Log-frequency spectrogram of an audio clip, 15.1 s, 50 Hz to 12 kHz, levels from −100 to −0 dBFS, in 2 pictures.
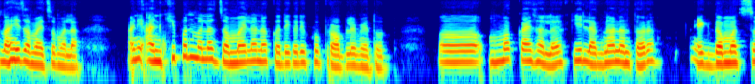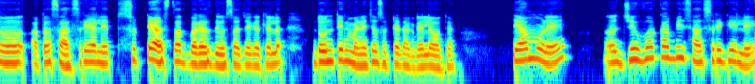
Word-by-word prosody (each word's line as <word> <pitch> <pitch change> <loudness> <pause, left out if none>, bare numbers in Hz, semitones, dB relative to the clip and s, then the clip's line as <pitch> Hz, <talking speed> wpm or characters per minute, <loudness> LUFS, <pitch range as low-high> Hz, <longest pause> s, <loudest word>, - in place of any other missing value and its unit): नाही 220 +3 +4
जमायचं 190 -5 0
मला. 165 -2 -2 0.5
आणि 250 +3 0
आणखी 225 +4 +1
पण 295 +1 0
मला 260 -3 +2
जमायला 210 +2 +2
ना 220 -1 +1
कधीकधी 195 +1 -2
खूप 210 -2 -5
प्रॉब्लेम 175 -2 -1
येतो. 155 0 -4
अ, 150 +8 -13 0.5
मग 220 +4 0
काय 230 -1 +2
झालं, 195 -3 0
की 235 -1 -1
लग्नानंतर, 195 0 +1 0.5
एकदमच 195 +2 +3
अ, 205 -1 +4
आता 200 +2 -1
सासरे 205 +2 0
आलेत. 205 -2 +2 0.2
सुट्ट्या 245 0 +3
असतात 220 +1 +2
बऱ्याच 190 0 +4
दिवसांच्या 180 0 -1
घेतलेल्या, 180 +3 -1 0.3
2-3 225 +2 +3
महिन्यांच्या 185 +1 +1
सुट्ट्या 190 -2 -3
टाकलेल्या 165 -1 -1
होत्या. 160 +1 -4 0.6
त्यामुळे, 235 -4 +3 0.5
अ, 210 - 0
जेव्हा 255 +2 +2
का 290 - +4
मी 285 +1 +1
सासरी 230 -2 -1
गेले 200 -5 -1
205 Hz, 165 wpm, -24 LUFS, 185-225 Hz, 0.6 s, नाही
